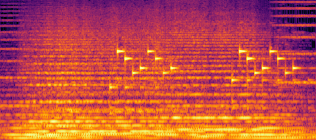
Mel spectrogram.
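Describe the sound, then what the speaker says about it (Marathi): A loud electronic phone ringtone plays a repeating melodic jingle, steady and close, with no talking. "गौतम सरांचा फोन"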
